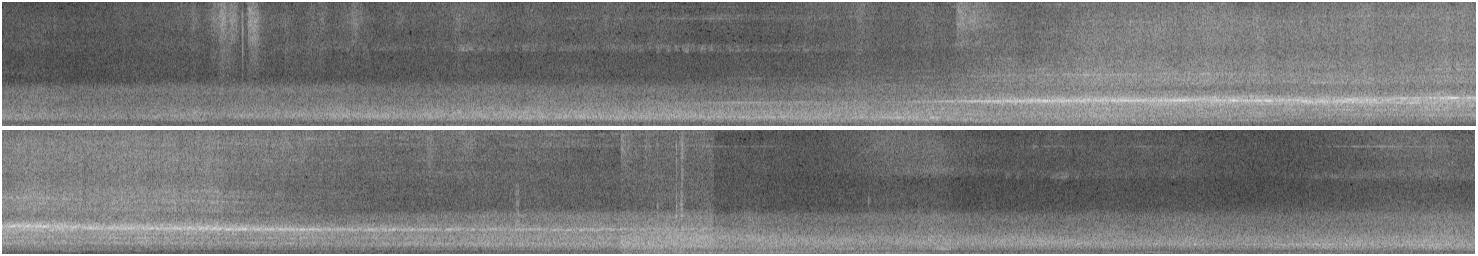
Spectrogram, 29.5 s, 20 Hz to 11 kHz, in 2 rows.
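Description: Munich S-Bahn electric multiple unit passing on the line, a steady rush of wheels on rail with a high whine that swells and fades over about ten seconds. About two-thirds of the way through, a lower steady hum comes in as an Alex train hauled by a BR 223 diesel locomotive approaches.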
